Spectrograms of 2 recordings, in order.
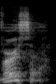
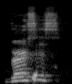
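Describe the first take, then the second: First: The word ends in an open "-a" sound. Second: The word ends in an "-us" sound. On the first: The speaker calls it wrong. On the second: The speaker calls it right.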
